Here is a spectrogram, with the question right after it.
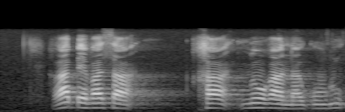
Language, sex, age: Northern Sotho, male, 26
